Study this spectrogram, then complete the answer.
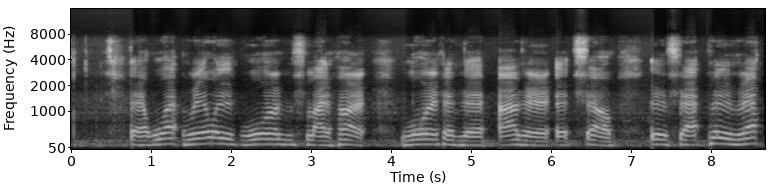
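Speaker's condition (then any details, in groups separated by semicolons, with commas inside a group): Treacher Collins syndrome, severe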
